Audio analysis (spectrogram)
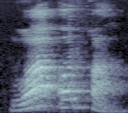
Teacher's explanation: वा और फा, दंत तथा ओष्ठ से मिलकर उच्चारित होता है। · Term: दंतोष्ठ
